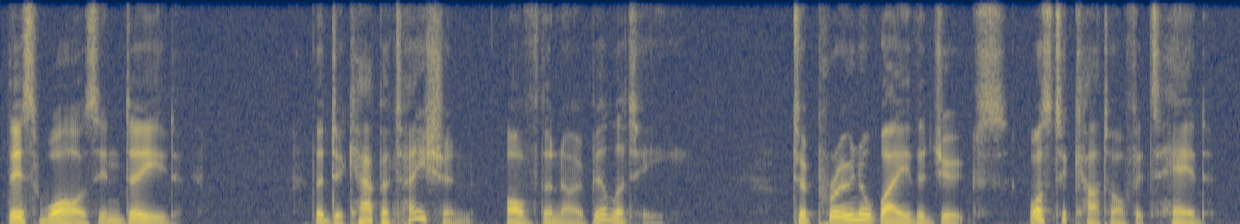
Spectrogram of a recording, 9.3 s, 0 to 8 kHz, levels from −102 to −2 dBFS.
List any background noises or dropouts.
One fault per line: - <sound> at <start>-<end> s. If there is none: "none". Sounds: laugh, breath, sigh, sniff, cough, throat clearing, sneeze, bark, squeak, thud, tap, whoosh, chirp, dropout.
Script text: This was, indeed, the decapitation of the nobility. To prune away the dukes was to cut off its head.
none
